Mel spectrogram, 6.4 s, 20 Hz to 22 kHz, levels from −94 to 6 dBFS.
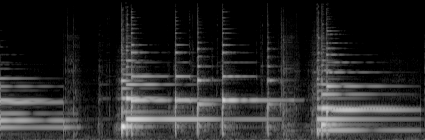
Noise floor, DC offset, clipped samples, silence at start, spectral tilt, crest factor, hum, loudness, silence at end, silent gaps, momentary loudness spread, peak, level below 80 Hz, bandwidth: -60 dBFS; under 0.1%; under 0.1%; 0 s; -3.5 dB/octave; 22 dB; none; -22 LUFS; 0.1 s; none; 23 LU; -2 dBFS; -68 dBFS; 14 kHz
